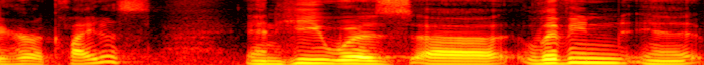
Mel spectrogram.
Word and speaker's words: Heraclitus: There's a pre-Socratic philosopher by the name of, again, two pronunciations, either Heraclitus or Heraclitus, and I'm going to say Heraclitus.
